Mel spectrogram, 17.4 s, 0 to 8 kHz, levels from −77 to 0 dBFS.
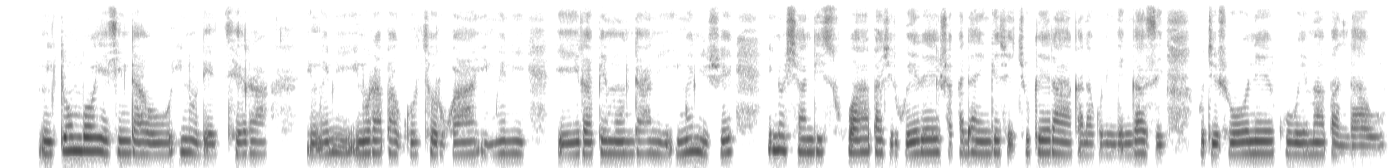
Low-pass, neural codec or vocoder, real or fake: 7.2 kHz; none; real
